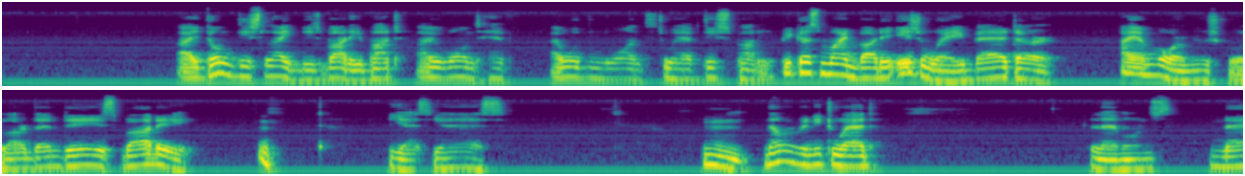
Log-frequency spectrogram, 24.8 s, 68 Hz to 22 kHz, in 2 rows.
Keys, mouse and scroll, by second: 0.0-0.5 typing, 1.3 middle click, 2.3 Tab, 2.9 right click, 4.2 click, 5.1-6.9 drag, 5.9-7.7 right drag, 7.7-9.7 drag, 10.5 middle click, 12.2-14.1 drag, 15.3-17.7 middle drag, 18.1-20.5 right drag, 18.8-20.0 drag, 20.4 middle click, 21.2 Tab, 21.7 Tab, 22.2-23.2 right drag, 23.9 Tab.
